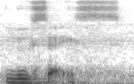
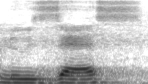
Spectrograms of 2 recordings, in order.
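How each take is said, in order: First: The consonant before the ending is a hissing s. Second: The consonant before the ending is a buzzing z. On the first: The speaker calls it right. "it's luces" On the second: The speaker calls it wrong. "It's not luces"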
